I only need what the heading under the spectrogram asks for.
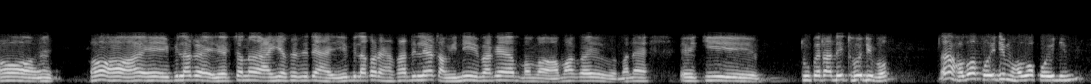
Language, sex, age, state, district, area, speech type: Assamese, male, 45-60, Assam, Lakhimpur, rural, conversation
